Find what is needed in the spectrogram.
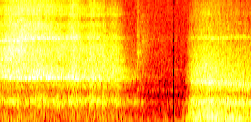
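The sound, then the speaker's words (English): Deep, slow meditation breaths, loud and airy, with a long breathy swell, a brief quieter lull, then another strong rush of breath. No one speaks. “I start and end all of my meditations with these three deep breaths.”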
